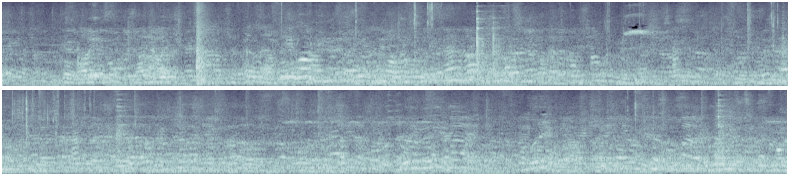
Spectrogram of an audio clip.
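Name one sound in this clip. Ceramic plates clink together.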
